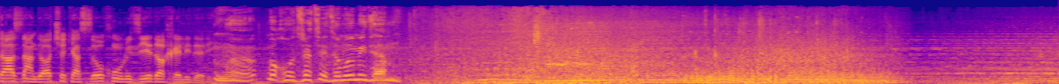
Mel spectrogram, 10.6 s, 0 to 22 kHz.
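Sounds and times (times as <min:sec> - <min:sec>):
speech: 0:00.0 - 0:05.0
road noise: 0:03.0 - 0:10.5
car engines rumbling while driving up: 0:03.2 - 0:10.5.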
